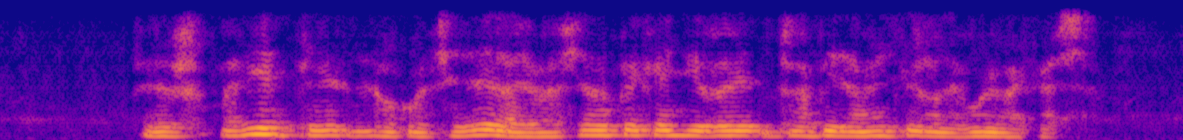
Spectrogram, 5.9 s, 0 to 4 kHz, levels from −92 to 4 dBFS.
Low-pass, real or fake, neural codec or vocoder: 3.6 kHz; fake; codec, 16 kHz, 4 kbps, FreqCodec, smaller model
